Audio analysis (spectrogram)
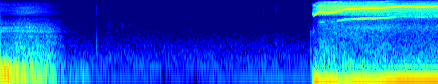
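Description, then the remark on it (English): A brief muffled rustle gives way to silence, then a loud, sustained high-pitched whistle from a shoe starts abruptly and holds steady, piercing, with a faint rising tone inside it. “The whistle shoe.”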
